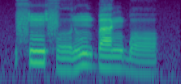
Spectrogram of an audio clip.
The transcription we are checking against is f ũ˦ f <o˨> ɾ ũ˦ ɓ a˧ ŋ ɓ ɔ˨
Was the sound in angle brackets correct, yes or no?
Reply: yes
